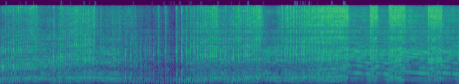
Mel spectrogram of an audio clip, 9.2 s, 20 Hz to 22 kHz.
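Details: 1986 Yamaha YSR 50 two-stroke after carburetor reinstalled; crisp ringing revs rising and falling cleanly through quick blips, no misfire or rattle; normal running.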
